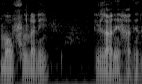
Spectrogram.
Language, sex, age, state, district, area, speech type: Bodo, male, 18-30, Assam, Baksa, rural, spontaneous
